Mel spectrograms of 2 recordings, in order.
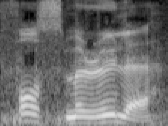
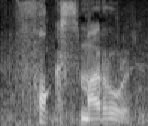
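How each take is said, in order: First: Both words are said in full. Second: It sounds like 'fox marul', with the ending dropped. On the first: The speaker calls it right. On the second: The speaker calls it wrong.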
